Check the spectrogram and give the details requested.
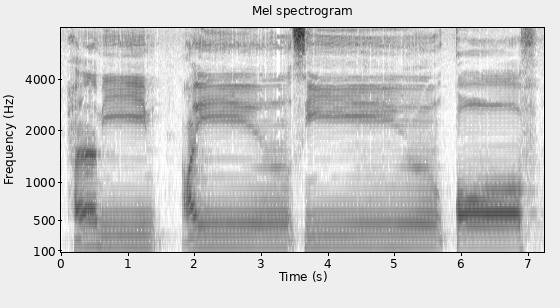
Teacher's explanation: عین اور سین دونوں کے درمیان میں بھی خیشوم آواز میں جائے گی، آواز خیشوم میں جائے گی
